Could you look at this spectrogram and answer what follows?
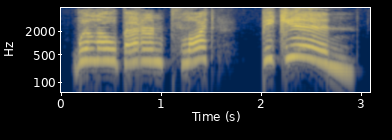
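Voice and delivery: excited call. Acted. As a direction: shout the start signal. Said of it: "he said".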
